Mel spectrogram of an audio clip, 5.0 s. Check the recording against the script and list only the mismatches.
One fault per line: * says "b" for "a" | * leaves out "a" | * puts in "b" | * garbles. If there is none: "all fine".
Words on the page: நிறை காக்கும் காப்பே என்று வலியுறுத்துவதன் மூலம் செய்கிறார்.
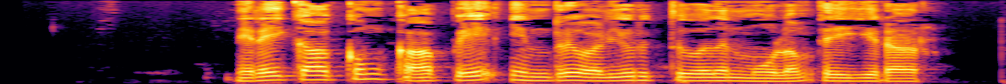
all fine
